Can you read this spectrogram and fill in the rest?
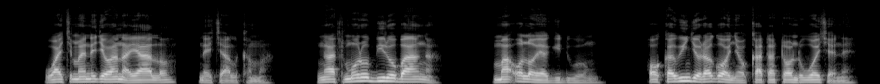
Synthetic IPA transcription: wat͡ʃmanɛd͡ʒɔhanajalɔ | nɛt͡ʃalkama | ŋatmɔɾobiɾobaŋa | maʔɔlɔjaɡɪdwoŋ | ɔkːawiɲd͡ʒoɾaɡɔɲɔkatatɔndwɔt͡ʃɛ̰nɛ

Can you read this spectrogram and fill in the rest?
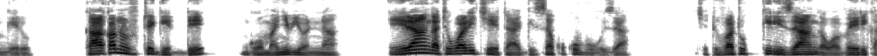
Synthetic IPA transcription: ŋɡe̞ɾo̞ | kaːkano̞t̬u̥te̞ɡe̞dːe̞ | ŋɡo̞ːmaɲiβjo̞nːa | e̞ɾaŋɡatewalice̞ːtaːɟisakukuvuːza̰ | cetuvatukkːiɾizaŋɡawa̰veːɾika

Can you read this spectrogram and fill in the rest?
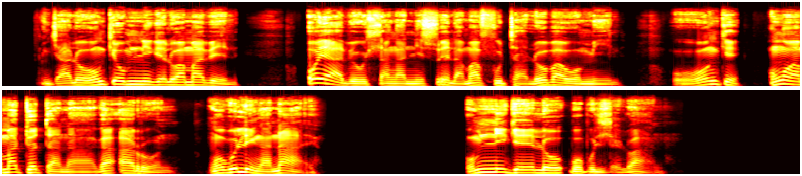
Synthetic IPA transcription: nd͡ʒʱalɔwɔŋkʼɛum̩niɣɛlɔwamaβɛlɛ | ɔjaβɛuɬaŋaniswɛlamafutʰalɔβawomiːlɛ | wɔŋkʼɛ | ɔŋɔamad̥ʱɔd̥ʱanaɣaʔaɾon | ŋoɣuliŋanaːjɔ | um̩niɣɛlɔwoβuɮɛlwaːnɔ

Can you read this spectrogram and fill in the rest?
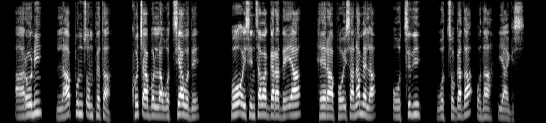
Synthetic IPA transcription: ʔaːɾo̞ːnɪ | laːpːʊnt͡sʼɔmpːɛt̪ɐ | kɔt͡ʃʼaːbɔlːɐwɔt͡sːɪjaːwɔd̪ɛ | b̥oːɔjsɪnt͡sːɐbɐɡːɐɾɐd̪ɛʔɪjaː | he̞ːɾaːpoːʔɪsɐnɐmɛlɐ | o̞ːt͡sːɪd̪ɪ | wɔt͡sːɔɡɐd̪ɐɔd̪ɐjaːɡɪs

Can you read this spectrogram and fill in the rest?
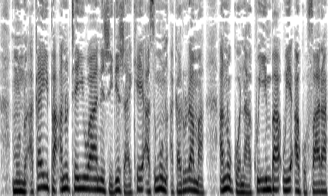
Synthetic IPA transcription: mun̤uʔakaipaʔano̞tʰeiwane̞ʐiʋiʐakʰe̞asimun̤uʔakaruramaano̞ɡʱo̞nakuimbaʔuje̞ʔaɡʱo̞faːɾa

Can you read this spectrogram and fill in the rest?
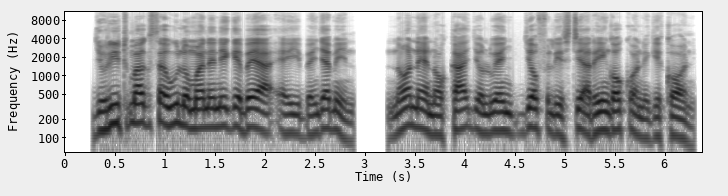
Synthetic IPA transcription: d͡ʒoɾitmaɡsaulomanɛnɪɡɛbɛaʔɛibɛɲd͡ʒamɪnː | ɔnɛnɔkad͡ʒɔlwɛɲd͡ʒɔfilɪstiaɾɪŋɡɔkɔnɪɡɪkɔnɪ

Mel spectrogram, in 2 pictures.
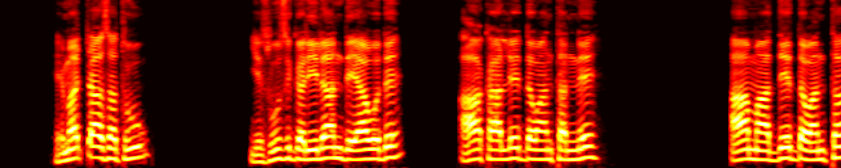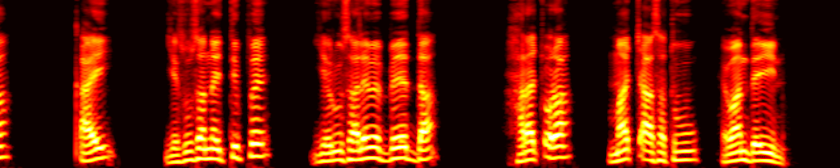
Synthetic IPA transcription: hɛmɐt͡ʃʼːɐːs̬ɐt̪uː | jɛs̬uːs̬ɪɡɐliːlaːnd̪ɛʔɪaːwɔd̪ɛ | ʔaːkaːlːe̞ːd̪ːɐwɐnt̪ːɐnːɛ | ʔaːmaːd̪ːe̞ːd̪ːɐwɐnt̪ːɐ | kʼɐj | jɛs̬uːs̬ɐnːɐɪt̪ːɪpːɛ | jɛɾʊs̬aːlɛmɛbe̞ːd̪ːɐ | hɐɾɐt͡ʃʼɔɾɐ | mɐt͡ʃʼːɐːs̬ɐt̪uː | hɛwɐnd̪ɛʔiːnɔ

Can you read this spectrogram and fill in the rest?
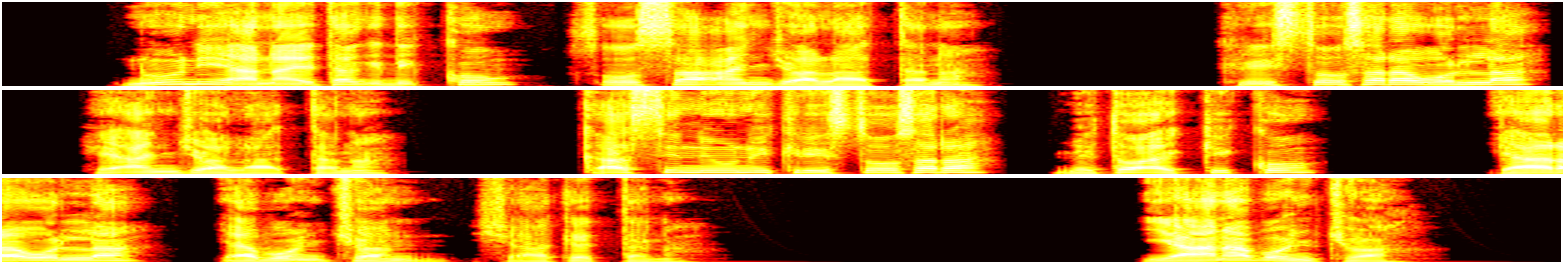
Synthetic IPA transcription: nuːnɪɐnɐjt̪ɐɡɪd̪ɪkːɔt͡sʼo̞ːsːaːɐnd͡ʒʊwaːlaːt̪ːɐnɐ | kɪɾɪst̪o̞ːsɐɾɐwɔlːɐ | hɛɐnd͡ʒʊwaːlaːt̪ːɐnɐ | kʼɐsːɪnuːnɪkɪɾɪst̪o̞ːsɐɾɐ | mɛt̪ɔwaːɛkːɪkːɔ | jaːɾɐwɔlːɐ | ʔjɐbɔnt͡ʃːʊwɐnʃa̰ːkɛt̪ːɐnɐ̰ | jaːnɐbɔnt͡ʃːʊwa̰ː

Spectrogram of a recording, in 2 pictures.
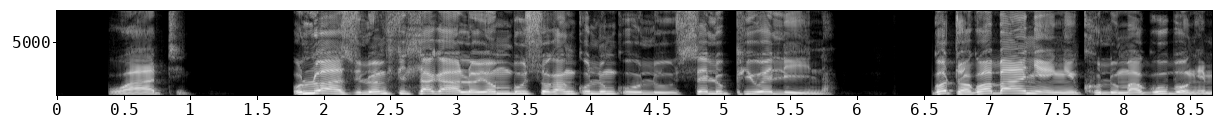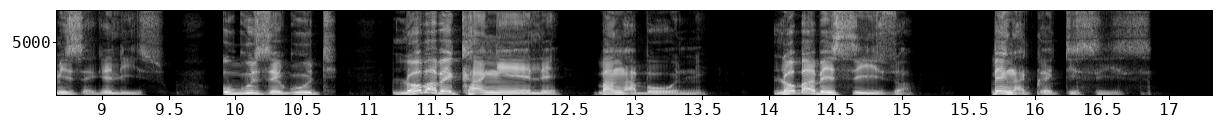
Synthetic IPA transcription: waːtʰi | ulwazilweɱfiɬaɣalɔjom̩busɔɣaŋkʼuluŋkʼuluselupʰiwɛliːna | ɣɔd̥ʱwaɣwaβaɲɛŋikʰulumaɣuβɔŋemizɛɣelisɔ̥ | uɣuzɛɣuːtʰi̥ | lɔβaβɛkʰaŋɛlɛ | βaŋaβoːni | lɔβaβesizwa̰ | βɛŋaǃed̥ʱisiːsi̥

